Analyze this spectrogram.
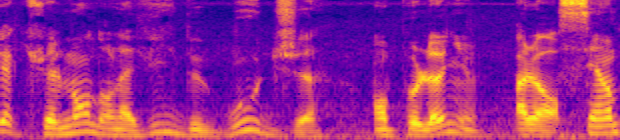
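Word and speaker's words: Łódź: Alors c'est un peu perturbant parce que si vous regardez sur la carte, ça s'écrit Lods pour nous en tant que français. Mais là non, ça se prononce bien w.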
